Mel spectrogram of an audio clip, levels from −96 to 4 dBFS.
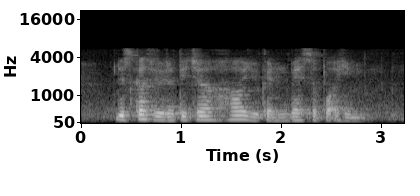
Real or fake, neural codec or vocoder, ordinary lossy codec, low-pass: real; none; AAC, 24 kbps; 5.4 kHz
